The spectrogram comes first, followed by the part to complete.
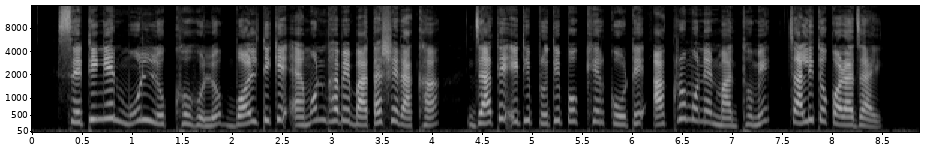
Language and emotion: Bengali, neutral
